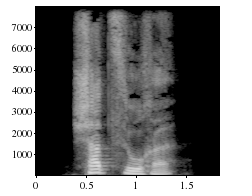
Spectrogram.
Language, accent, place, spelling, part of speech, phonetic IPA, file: German, Germany, Berlin, Schatzsuche, noun, [ˈʃat͡sˌzuːxə], De-Schatzsuche.ogg
- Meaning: treasure hunt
